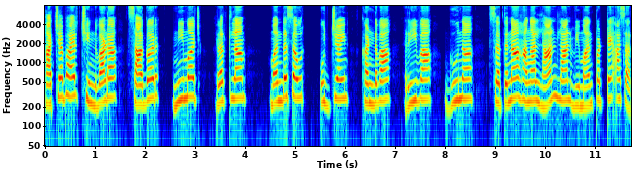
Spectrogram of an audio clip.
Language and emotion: Goan Konkani, neutral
